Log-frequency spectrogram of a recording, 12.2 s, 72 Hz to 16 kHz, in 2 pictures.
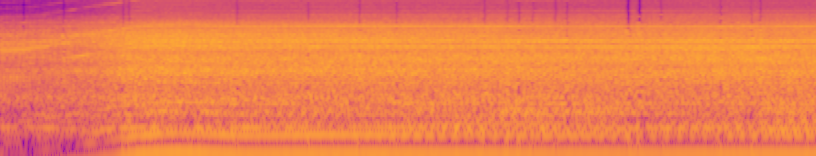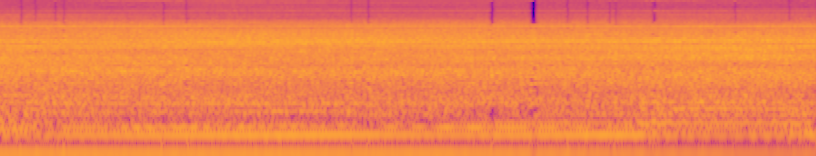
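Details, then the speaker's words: Bauer 56367 DA polisher after fitting a Rupes 5-inch backing plate and Lucas lithium grease in the head: an even, steady whir under pressure at a higher speed setting, with no wobble or shudder. Runs smoothly, roughly 80–90% as smooth as a Rupes. "wow now is it as smooth as the rupes no but it's probably 80 or 90 percent there it's a significant improvement over how it was"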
